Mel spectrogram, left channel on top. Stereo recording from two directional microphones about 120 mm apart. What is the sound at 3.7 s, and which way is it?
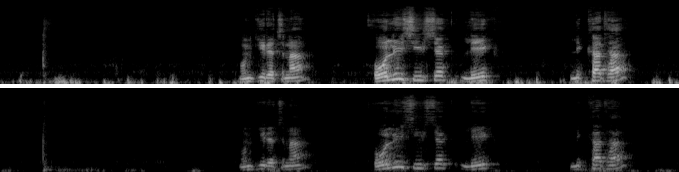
Speech, 75° left (ahead or behind).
